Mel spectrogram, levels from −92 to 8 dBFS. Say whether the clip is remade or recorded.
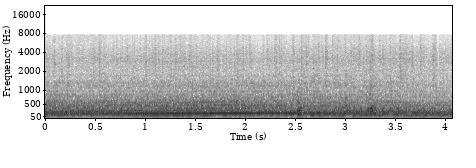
recorded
